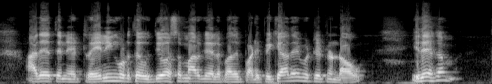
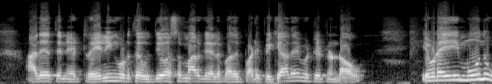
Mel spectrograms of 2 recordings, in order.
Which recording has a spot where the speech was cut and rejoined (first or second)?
second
